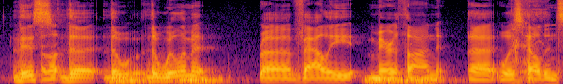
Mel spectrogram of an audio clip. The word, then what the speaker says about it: Willamette: Willamette. – I believe it's pronounced Willamette.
